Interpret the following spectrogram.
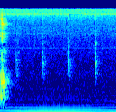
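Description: Faint, regular ticking, about two ticks a second, over a steady low electrical hum.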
